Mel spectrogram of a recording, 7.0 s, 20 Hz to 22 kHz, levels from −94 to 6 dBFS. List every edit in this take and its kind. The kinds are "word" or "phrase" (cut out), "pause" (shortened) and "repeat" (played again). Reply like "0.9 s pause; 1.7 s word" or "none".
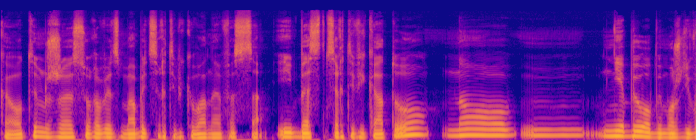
2.7 s pause; 3.2 s word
